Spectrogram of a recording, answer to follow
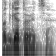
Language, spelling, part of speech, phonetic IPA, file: Russian, подготовиться, verb, [pədɡɐˈtovʲɪt͡sə], Ru-подготовиться.ogg
- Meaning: 1. to study, to prepare for 2. passive of подгото́вить (podgotóvitʹ)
